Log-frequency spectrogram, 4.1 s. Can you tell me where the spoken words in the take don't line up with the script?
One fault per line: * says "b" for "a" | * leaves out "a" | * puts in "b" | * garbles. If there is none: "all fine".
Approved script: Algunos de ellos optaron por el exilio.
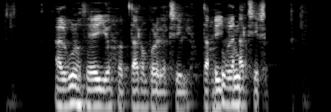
* garbles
